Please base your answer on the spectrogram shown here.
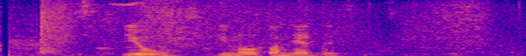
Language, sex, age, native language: Icelandic, male, 10, Icelandic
